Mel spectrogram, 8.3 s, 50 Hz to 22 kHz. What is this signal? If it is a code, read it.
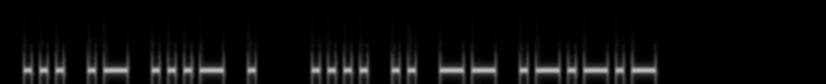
Morse code, heard as a keyed tone, about 15 wpm, 700 Hz. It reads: SAVE HIM.
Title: Sentences from Top 1100 Words 15wpm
